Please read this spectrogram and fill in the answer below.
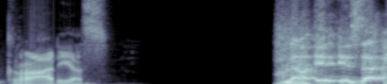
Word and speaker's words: Gradius: fight about this uh is it pronounced gradius gradius gradius your thoughts it's gradius there's no there's no contest it's gradius I go by Japanese phonetics when I pronounce it but uh I think the chat will back me up it's 100% gradius now is that how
